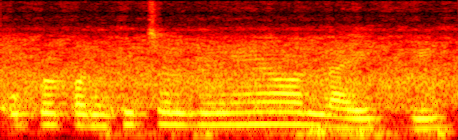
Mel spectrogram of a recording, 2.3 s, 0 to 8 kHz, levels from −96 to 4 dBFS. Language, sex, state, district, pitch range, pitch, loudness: Hindi, female, Uttar Pradesh, Ghazipur, 205-225 Hz, 220 Hz, -17 LUFS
